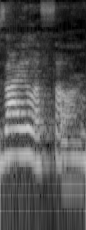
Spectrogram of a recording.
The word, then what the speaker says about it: xylophone: now this is the xylophone you say it like a Z sound because x and y together make us weird sound see that that's how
